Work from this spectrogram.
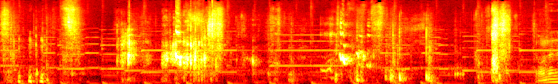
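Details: One-year-old female French Bulldog making joyful buhi-buhi grunts: short, rough, snorting bursts at irregular intervals, some sharp and loud, over steady background music with a person's voice speaking softly.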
